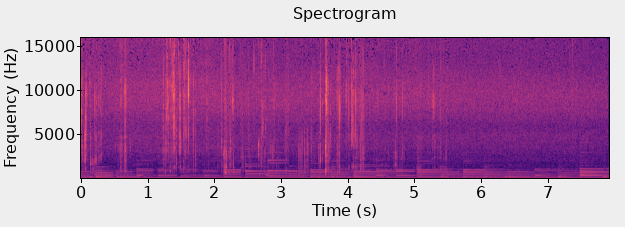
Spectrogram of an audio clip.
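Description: Liquid is poured steadily into a pot over pears, with crackly splashing and sizzling for several seconds above a constant low hum and faint tonal background.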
